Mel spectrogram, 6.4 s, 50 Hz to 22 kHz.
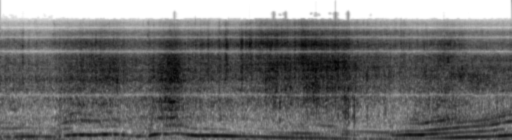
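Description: BMW E36 coupe rally car's engine at full effort through a slalom: revs rise and dip, fall away for a long stretch around the middle, then climb steadily under acceleration near the end.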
